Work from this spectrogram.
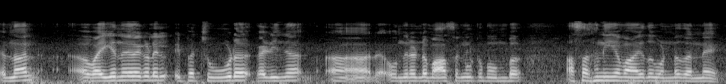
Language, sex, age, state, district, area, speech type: Malayalam, male, 18-30, Kerala, Pathanamthitta, urban, spontaneous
